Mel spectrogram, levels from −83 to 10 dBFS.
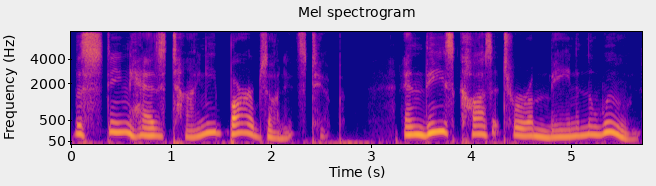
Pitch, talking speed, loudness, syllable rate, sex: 160 Hz, 180 wpm, -19 LUFS, 4.2 syllables/s, male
